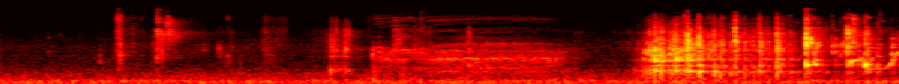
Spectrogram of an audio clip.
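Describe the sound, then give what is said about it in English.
Water pours into a glass, a brief gurgling stream followed by a louder burst of crackling and popping, like ice reacting, with no talking. “Oh, that's water.”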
